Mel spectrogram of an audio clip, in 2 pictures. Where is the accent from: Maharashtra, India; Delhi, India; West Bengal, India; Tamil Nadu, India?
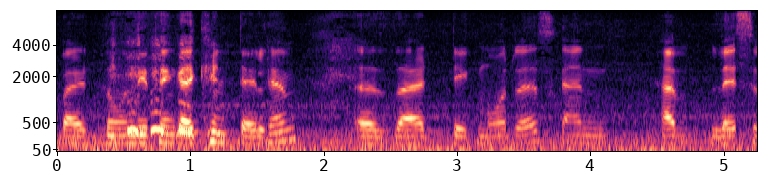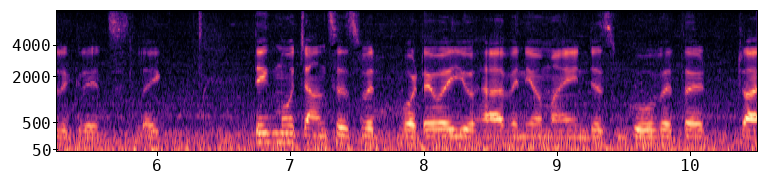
Maharashtra, India; Pune; moved away as an adult; I'm from Pune, which is nearby Mumbai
